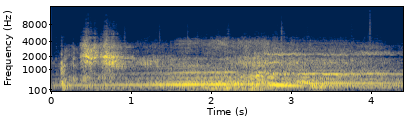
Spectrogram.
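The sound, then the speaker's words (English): A race car engine revs loudly and steadily on a race track, its whining pitch climbing and holding for several seconds, with a brief rough burst at the start and no voices. “The car zigzagged along the track as the driver fought to regain control”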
